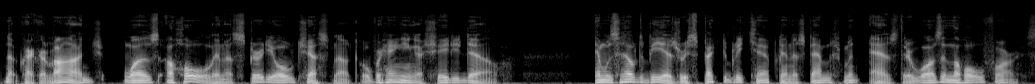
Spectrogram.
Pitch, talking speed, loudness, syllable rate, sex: 90 Hz, 180 wpm, -20 LUFS, 5.4 syllables/s, male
